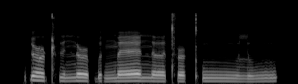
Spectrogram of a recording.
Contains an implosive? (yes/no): yes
